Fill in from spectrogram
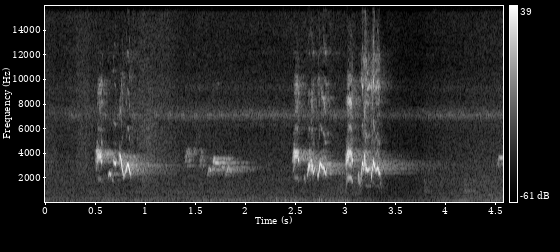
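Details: Lure recording of a female sooty-headed bulbul calling the male: short groups of bright, quavering chirps, one soft phrase between, then two more chattering bursts close together.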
